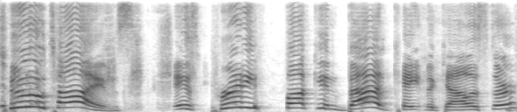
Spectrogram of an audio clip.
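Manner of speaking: high, loud, slowed outrage; indignant rant. Real, not acted. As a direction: rail at the careless mother.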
